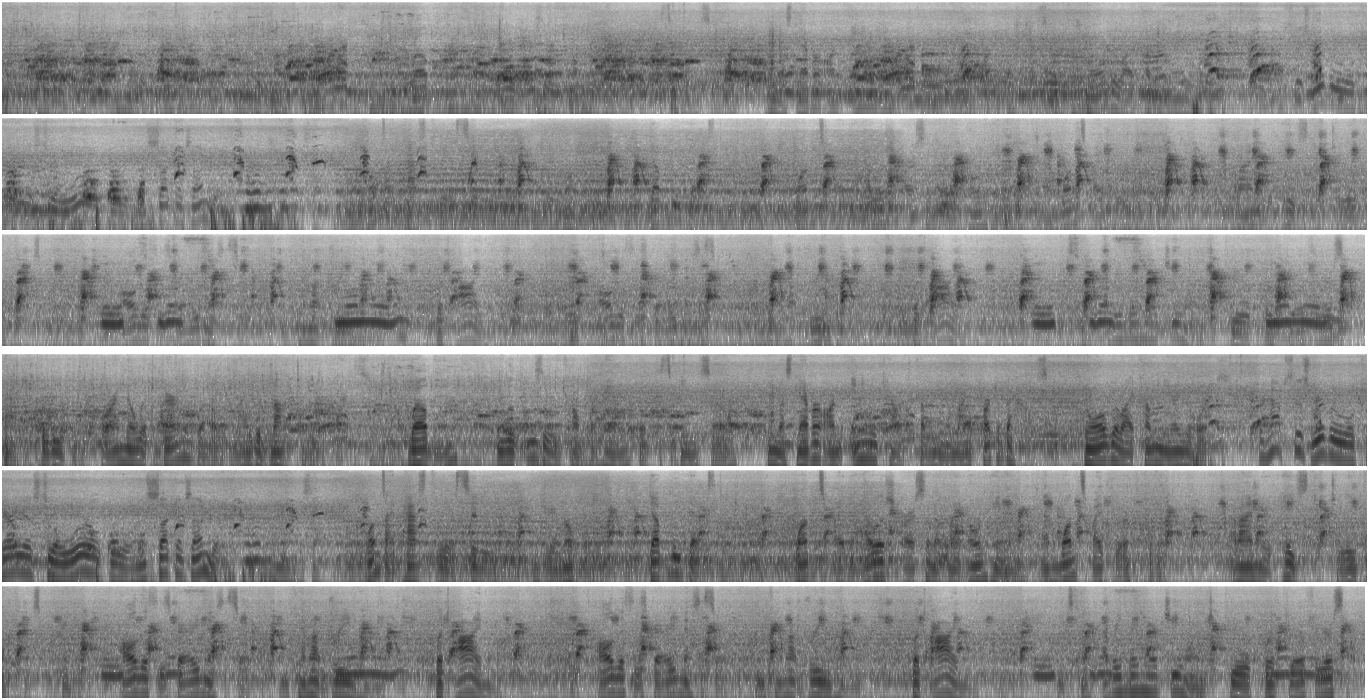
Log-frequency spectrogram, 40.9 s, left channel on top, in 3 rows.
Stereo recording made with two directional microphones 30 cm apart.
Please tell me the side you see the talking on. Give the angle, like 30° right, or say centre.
60° right.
